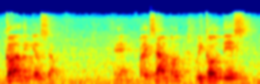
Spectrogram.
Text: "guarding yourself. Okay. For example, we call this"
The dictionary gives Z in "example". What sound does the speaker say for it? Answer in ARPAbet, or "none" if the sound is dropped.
S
